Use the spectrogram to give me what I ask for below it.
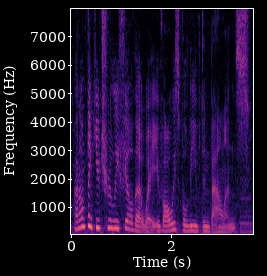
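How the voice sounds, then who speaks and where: A woman's voice: on the low side, very animated, moderate pace, gravelly, warm tone. A woman streaming a video game, giving casual playthrough commentary. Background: faint game music.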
